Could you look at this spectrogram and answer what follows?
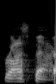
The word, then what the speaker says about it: Rosbach: I can tell that you've spent time in Germany by the way you pronounced my last name the first time, Rosbach.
